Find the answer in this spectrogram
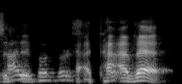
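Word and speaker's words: תאווה: 412 also happens to be the same numerology as the Hebrew word Ta'aveh. Taiveh, as we would say it in Hasidic pronunciation.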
